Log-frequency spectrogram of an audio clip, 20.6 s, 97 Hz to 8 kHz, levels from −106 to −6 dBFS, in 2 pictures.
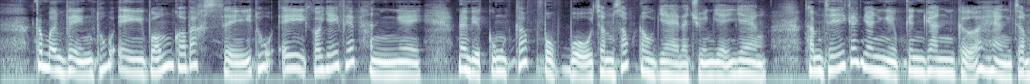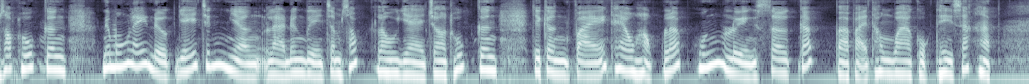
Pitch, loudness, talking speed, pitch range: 175 Hz, -14 LUFS, 225 wpm, 155-220 Hz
